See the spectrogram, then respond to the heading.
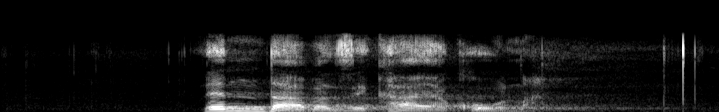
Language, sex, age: South Ndebele, male, 20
